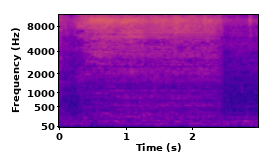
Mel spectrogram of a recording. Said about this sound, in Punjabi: ਬਸ ਅੱਗ ਮੱਚ ਗਈ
